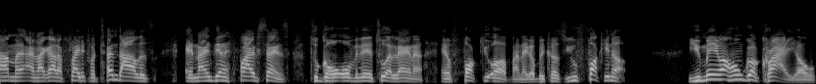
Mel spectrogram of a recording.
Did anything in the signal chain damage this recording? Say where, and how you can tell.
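Yes. At the network or codec stage, frames arrived out of order at 0.78–0.85 s, after "and I got a": two 23 ms blocks played swapped, causing a garbled flutter.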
